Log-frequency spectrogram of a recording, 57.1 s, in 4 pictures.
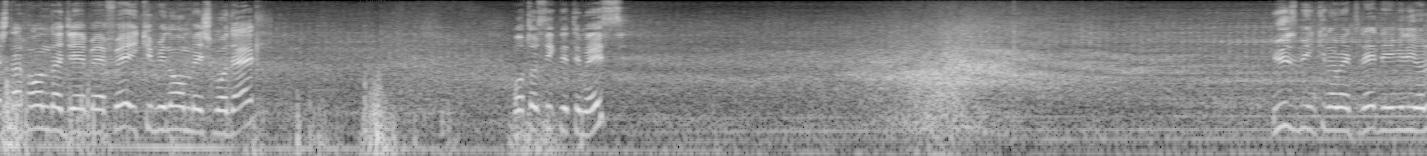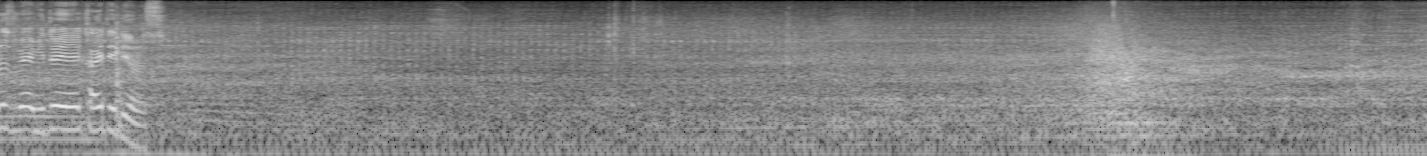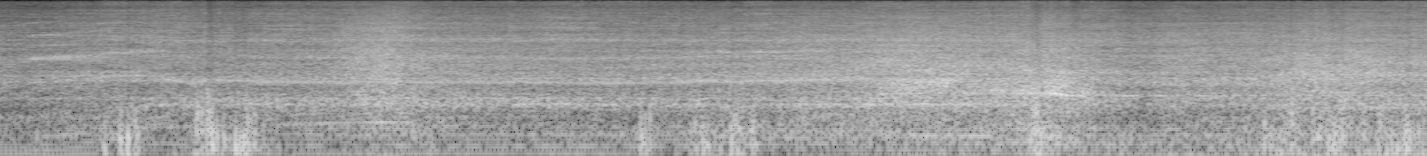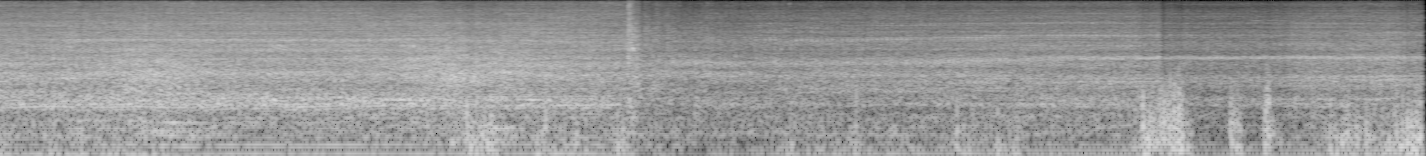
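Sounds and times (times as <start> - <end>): motorcycle engine running: 10.8 - 24.8, 29.5 - 37.2.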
